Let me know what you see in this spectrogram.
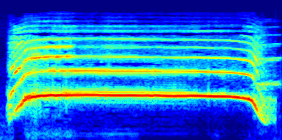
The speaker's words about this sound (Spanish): Acto seguido, abro la boca y lo que sale es un grito desesperado.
